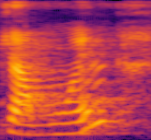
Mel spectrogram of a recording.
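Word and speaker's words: Chamuel: art Angel চামু arch Angel চামু arch Angel চামুয়েল এইভাবে আপনারা কুহন্ত এবং তাকু যদি আপনারা ঠিক উচ্চারণ করিবার নাহান্তি তবে স্পেলিং লিখে দিয়েছি তাকো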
